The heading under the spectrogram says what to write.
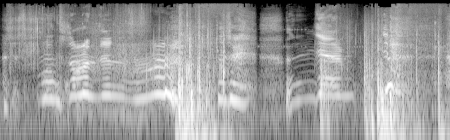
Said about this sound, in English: That sounds hollow! Hollow metal! Okay, there's something under here.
